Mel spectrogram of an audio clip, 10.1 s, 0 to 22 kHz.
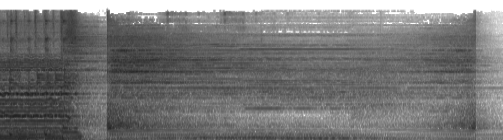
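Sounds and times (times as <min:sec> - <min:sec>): cymbal crash: 0:01.2 - 0:10.0.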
